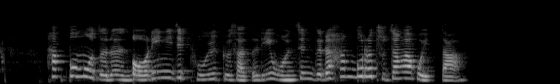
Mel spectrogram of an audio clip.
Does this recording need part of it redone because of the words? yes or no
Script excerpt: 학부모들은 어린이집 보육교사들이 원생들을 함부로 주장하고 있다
no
